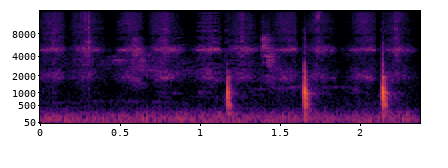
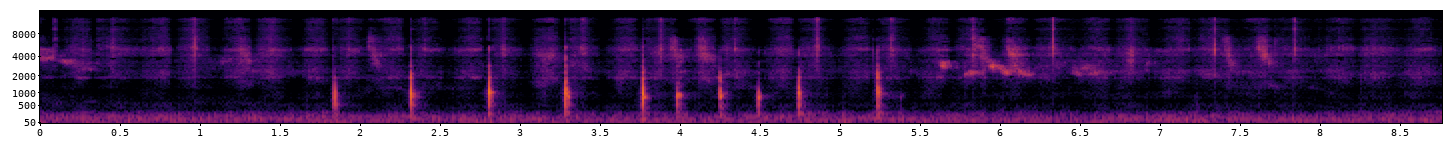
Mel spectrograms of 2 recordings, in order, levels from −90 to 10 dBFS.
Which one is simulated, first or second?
second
